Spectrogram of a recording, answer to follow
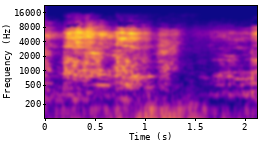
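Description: Long-tailed macaques calling in short, noisy, harsh cries that come in uneven bursts.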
